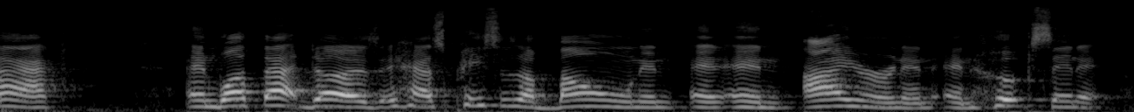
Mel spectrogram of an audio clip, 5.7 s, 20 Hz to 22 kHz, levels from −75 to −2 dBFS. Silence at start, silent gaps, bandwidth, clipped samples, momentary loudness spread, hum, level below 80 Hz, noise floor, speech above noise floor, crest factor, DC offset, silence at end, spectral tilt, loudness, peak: 0 s; none; 16.5 kHz; under 0.1%; 11 LU; none; -66 dBFS; -64 dBFS; 33 dB; 16 dB; under 0.1%; 0.15 s; -4.5 dB/octave; -32 LUFS; -16 dBFS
